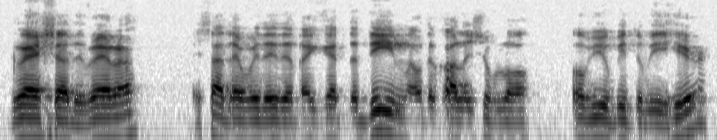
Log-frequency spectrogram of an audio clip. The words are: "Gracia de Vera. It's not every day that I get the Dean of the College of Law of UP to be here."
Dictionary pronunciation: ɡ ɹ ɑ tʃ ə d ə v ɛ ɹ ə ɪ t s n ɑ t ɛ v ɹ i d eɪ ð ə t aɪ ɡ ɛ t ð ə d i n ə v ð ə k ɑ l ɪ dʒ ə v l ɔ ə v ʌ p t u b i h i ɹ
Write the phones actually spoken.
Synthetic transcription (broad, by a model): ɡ ɹ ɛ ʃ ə d ə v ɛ ɹ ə ɪ t s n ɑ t ɛ v ɹ i d eɪ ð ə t aɪ ɡ ɛ t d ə d i n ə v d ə k ɑ l ɪ dʒ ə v l ɔ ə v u b t u b i h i ɹ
